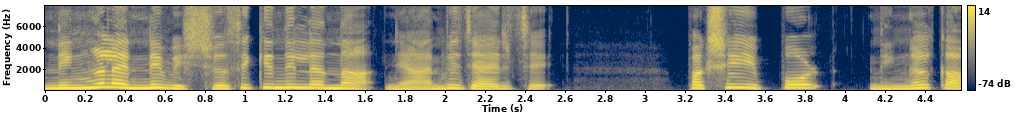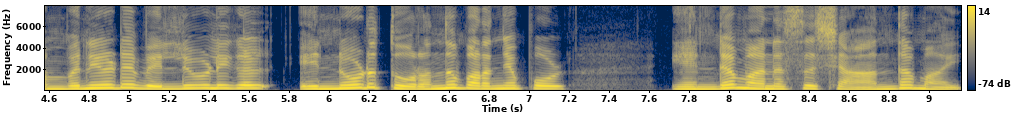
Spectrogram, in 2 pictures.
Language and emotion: Malayalam, happy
